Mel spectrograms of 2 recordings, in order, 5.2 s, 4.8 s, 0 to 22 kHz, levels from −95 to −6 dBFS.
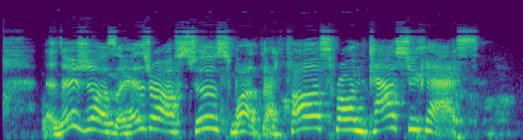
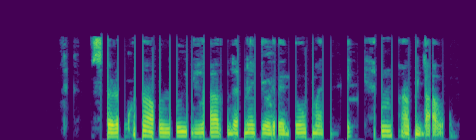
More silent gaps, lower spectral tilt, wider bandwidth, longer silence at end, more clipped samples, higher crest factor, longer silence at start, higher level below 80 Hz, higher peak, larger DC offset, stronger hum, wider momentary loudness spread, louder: second, none vs 2.90-2.95 s; second, -3 dB/octave vs -5 dB/octave; first, 9.8 kHz vs 7.8 kHz; about the same, 0.15 s vs 0.25 s; neither; about the same, 14 dB vs 18 dB; second, 0.05 s vs 0.9 s; second, -56 dBFS vs -50 dBFS; about the same, -4 dBFS vs -4 dBFS; neither; neither; about the same, 6 LU vs 8 LU; first, -17 LUFS vs -21 LUFS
